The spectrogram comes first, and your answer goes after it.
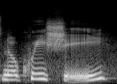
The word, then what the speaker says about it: Nikwasi: said, please, you guys, get rid of the anglicized version of that word and use the Cherokee pronunciation, which is Noquisi.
